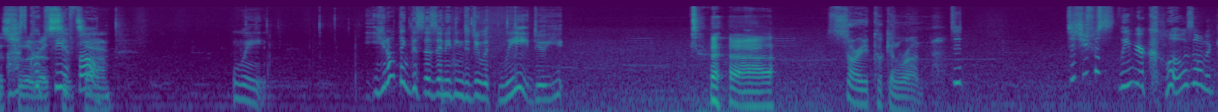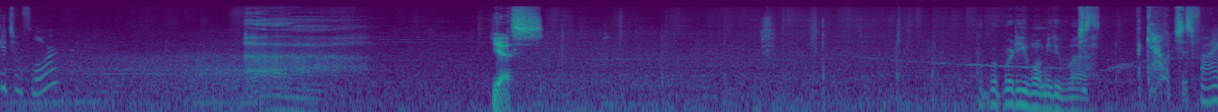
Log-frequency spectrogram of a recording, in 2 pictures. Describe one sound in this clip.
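A young woman speaks with surprise.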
